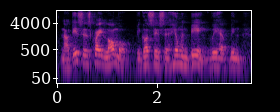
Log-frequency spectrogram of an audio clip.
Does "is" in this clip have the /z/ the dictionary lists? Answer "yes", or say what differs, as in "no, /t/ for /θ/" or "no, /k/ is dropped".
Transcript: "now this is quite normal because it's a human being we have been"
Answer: no, /s/ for /z/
